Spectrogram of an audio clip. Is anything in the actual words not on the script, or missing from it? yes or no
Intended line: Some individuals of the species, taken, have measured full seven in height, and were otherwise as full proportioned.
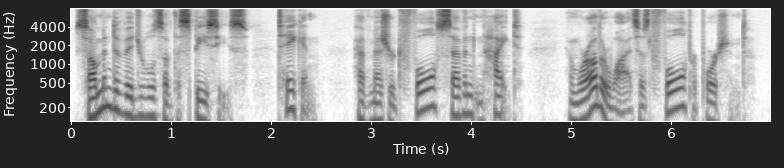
no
